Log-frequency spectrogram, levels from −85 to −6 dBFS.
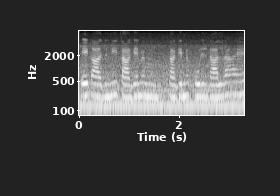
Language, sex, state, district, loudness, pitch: Hindi, female, Uttar Pradesh, Lucknow, -14 LUFS, 105 Hz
